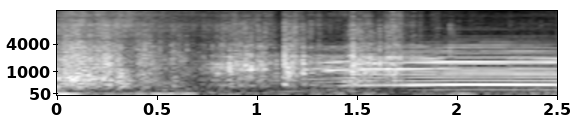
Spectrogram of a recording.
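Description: A cow on a farm with goats, chickens and cows moos loudly, a long drawn-out low call with a rising, harmonic tone that swells in the second half, over some rustling background noise.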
